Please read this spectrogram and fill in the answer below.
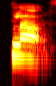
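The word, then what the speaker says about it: plough: cultivating the line प्लग प्लव प्लव प्लव हां प्रोनाउंसिएशन इज प्लाव spelling is पी एल ओ यू जी एच बट प्रोनंसिएशन इज प्लाव प्लाव ठीक है प्लाव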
